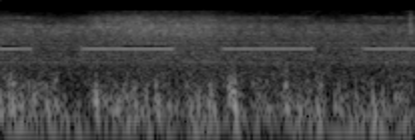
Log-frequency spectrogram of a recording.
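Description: Toyota Prius in-cabin reverse warning beeper: a steady high-pitched beep repeating evenly, about three beeps, each just under half a second, signalling that the car is in reverse.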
